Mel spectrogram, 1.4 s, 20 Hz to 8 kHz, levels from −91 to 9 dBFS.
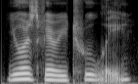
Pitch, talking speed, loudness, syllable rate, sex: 180 Hz, 130 wpm, -16 LUFS, 3.9 syllables/s, female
